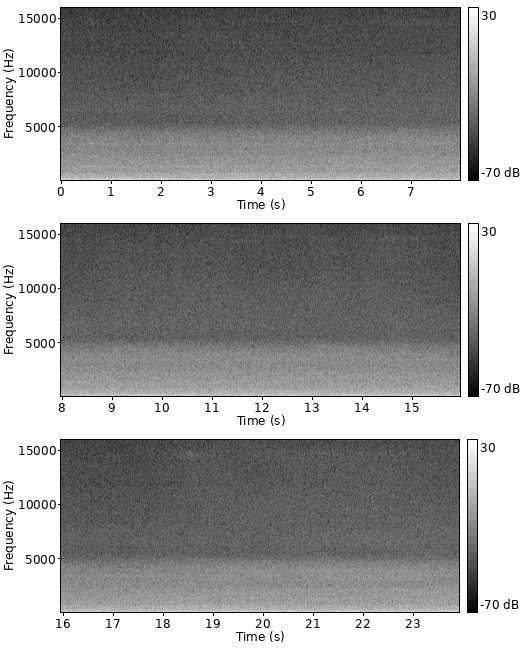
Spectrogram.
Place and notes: düsseldorf, data center
noise of servers and aircons in data center. international exchange point for internet traffic.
